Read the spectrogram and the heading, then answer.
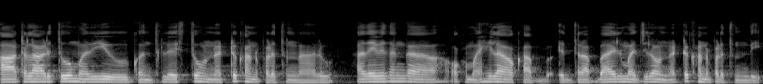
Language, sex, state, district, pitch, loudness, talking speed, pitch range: Telugu, male, Andhra Pradesh, Chittoor, 115 Hz, -19 LUFS, 120 wpm, 105-130 Hz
